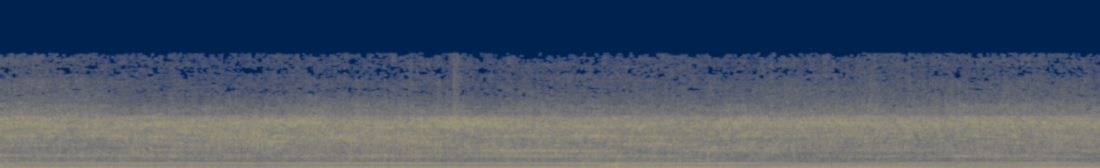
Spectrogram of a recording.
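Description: A steady machine hum, low and unchanging, with a constant high hiss over it.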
